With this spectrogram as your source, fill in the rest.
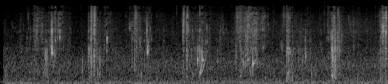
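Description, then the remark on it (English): A layered cave ambience made of irregular crunchy, crackling bursts, something like footsteps on gravel and drips, scattered unevenly over a faint low rumble, with no voices; built by layering six different sounds found on Freesound under the words cave and cavern. “I started searching for the word cavern. And I actually ended up layering six different sounds all together.”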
